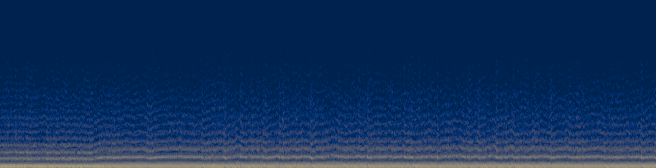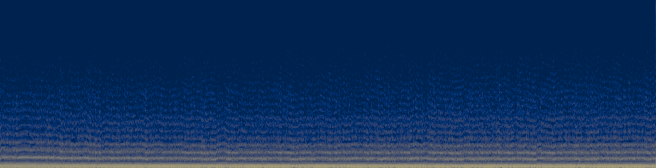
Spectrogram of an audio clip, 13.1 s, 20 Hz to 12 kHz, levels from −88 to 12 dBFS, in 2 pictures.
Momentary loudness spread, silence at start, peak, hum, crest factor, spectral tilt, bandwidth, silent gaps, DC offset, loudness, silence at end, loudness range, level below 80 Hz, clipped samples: 3 LU; 0 s; -12 dBFS; none; 10 dB; -11 dB/octave; 3.8 kHz; none; under 0.1%; -25 LUFS; 0 s; 3 LU; -40 dBFS; under 0.1%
